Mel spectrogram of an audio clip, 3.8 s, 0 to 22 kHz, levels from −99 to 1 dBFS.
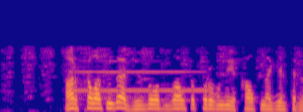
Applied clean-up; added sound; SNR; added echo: classical method Wiener filter.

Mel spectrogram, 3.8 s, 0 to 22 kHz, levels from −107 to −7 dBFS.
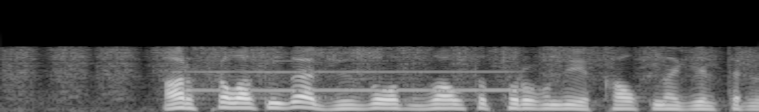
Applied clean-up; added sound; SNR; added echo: none; Wind instrument, woodwind instrument + Sawing; 18 dB; none.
